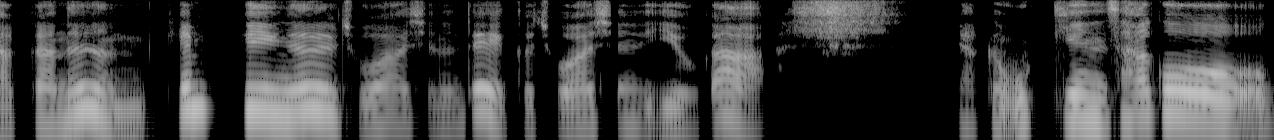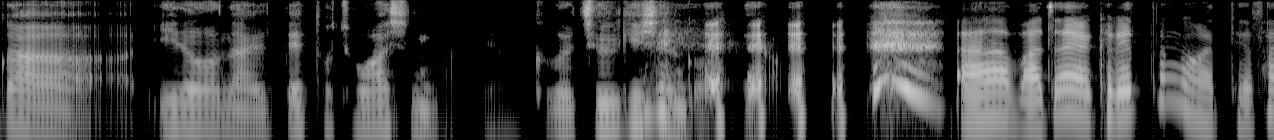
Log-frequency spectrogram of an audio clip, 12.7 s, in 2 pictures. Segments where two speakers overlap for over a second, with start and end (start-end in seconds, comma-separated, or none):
none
